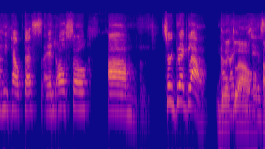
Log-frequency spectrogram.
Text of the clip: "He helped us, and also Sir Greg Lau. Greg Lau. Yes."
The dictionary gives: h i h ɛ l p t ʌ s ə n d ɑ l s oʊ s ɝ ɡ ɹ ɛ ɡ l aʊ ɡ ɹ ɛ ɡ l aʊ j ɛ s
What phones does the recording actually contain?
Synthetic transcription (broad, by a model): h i h ɛ l p t ʌ s ə n d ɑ l s oʊ s ɝ ɡ ɹ ɛ ɡ l aʊ ɡ ɹ ɛ ɡ l aʊ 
